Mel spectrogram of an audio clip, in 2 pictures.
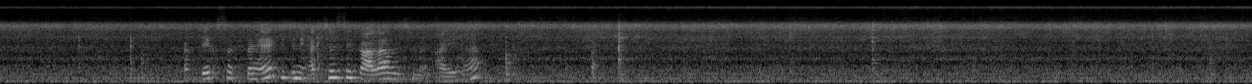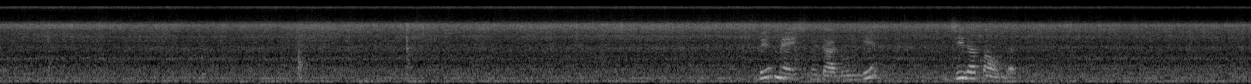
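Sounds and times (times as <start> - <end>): food sizzling in a pan: 0.0 - 25.0
spoon clicking against pan: 5.9 - 6.4.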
